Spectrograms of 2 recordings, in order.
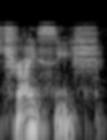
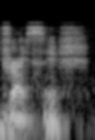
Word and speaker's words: dreißig: 30 is dreißig. So don't be afraid whenever you see that weird looking B. Think of it as just two S's. So it's just dreißig.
